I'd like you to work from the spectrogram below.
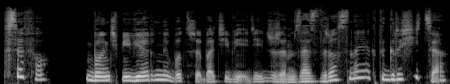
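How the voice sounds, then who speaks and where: A man voicing a sharp-tongued, theatrical old maid aunt in an audiobook, teasing and declaiming in a shrill tone. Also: huge pitch swings, moderate pace, vocal fry, slightly rough, dry recording, studio quality, heavily acted. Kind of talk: audiobook reading.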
